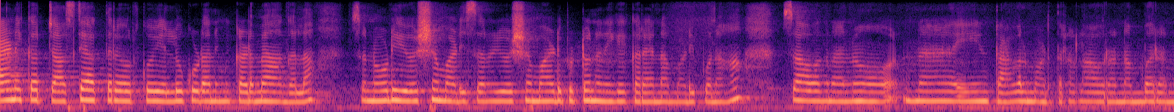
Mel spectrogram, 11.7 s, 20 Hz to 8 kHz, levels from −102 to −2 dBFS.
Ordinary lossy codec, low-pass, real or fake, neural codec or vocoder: none; none; real; none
